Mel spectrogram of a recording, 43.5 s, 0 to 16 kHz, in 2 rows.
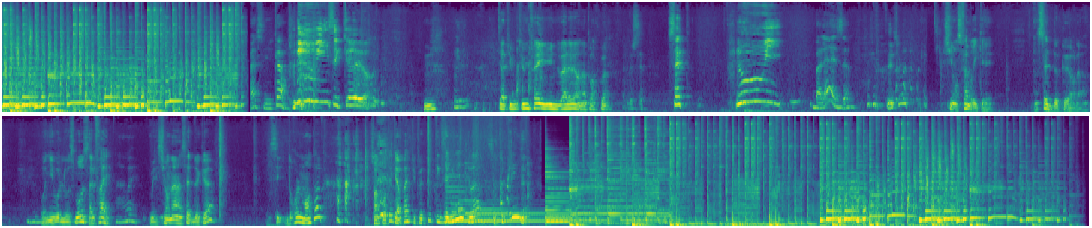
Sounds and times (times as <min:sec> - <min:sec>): Music: 0:00.0 - 0:04.9, 0:30.6 - 0:43.4.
